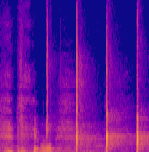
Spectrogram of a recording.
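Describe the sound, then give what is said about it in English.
A thin smattering of applause welcoming two guests, just three sharp, evenly spaced hand claps, fairly loud, following a moment of soft voices at the start. “Thank you for that smattering of applause.”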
